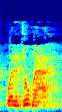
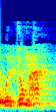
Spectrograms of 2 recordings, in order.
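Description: First: والجمعة as "wal-juma'a", an a after the m; fatha on mim. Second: والجمعة as "wal-jum'a", m straight into 'ayn; jum-'a, no vowel on the mim of والجمعة; silent mim. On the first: Teacher contrasting allowed forms, والجمعة with fatha on mim. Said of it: "إسكان الميم وفتحها". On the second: Teacher contrasting allowed forms, والجمعة with sukun on mim. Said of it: "ويجوز فيه إسكان الميم". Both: Shown as a demonstration.

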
